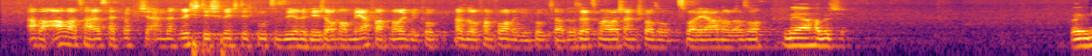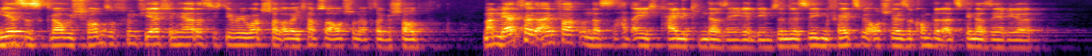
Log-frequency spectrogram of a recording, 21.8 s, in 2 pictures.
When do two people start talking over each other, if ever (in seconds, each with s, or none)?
none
